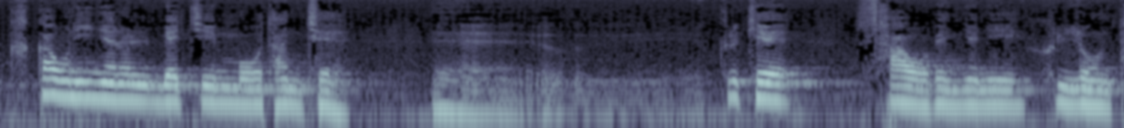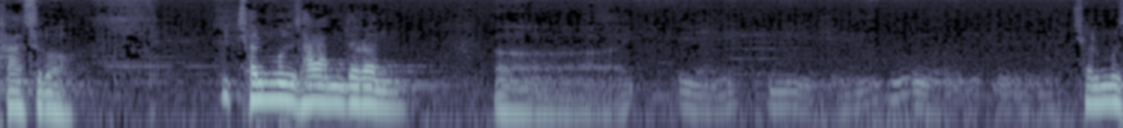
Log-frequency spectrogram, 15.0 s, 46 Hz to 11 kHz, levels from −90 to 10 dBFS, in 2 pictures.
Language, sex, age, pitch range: Korean, male, 50-69, 95-145 Hz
